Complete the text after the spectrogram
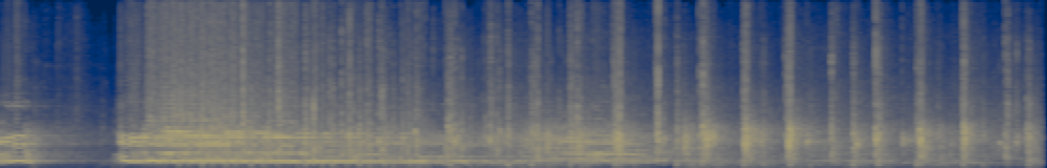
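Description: Young men shout and cheer loudly.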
